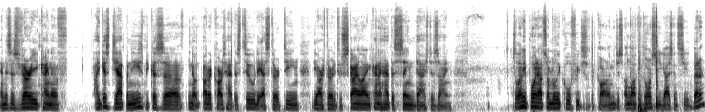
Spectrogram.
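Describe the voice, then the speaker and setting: With a non-native accent, the speaker moves at a fairly quick pace with ordinary pitch variation, in a very clean recording with a silent background and a dry, close sound with no echo. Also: man, fairly low pitch for a man. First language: not English. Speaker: car enthusiast YouTuber. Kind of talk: car walkaround review. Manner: casual, hesitant with many fillers.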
